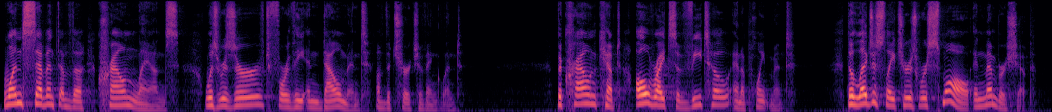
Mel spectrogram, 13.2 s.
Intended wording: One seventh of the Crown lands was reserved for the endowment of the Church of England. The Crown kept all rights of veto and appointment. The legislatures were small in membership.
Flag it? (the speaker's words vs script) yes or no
no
